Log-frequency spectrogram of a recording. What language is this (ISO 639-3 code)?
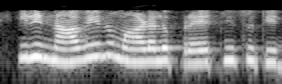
kan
